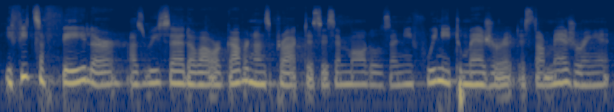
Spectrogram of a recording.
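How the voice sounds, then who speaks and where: A woman with an Italian accent speaks to a conference room in a mellow, mid-pitched voice. She explains her points emphatically and poses questions to her listeners. Her words ring with long hall reverb. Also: gravelly. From Italy. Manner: emphatic, explanatory, with rhetorical questions and check-in tags. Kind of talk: conference presentation to an audience.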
